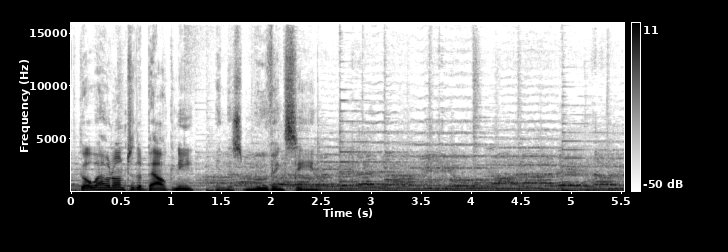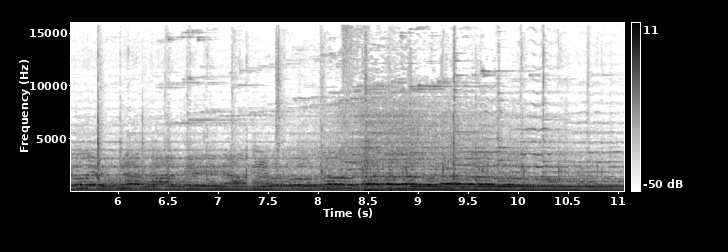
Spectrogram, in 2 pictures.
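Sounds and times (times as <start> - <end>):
steady sustained music: 0.0 - 11.0
many voices singing together: 1.3 - 11.0.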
